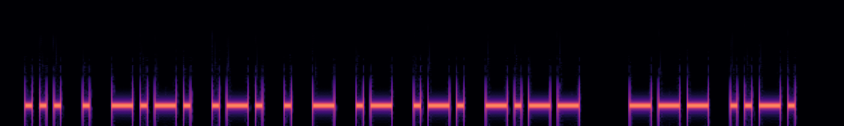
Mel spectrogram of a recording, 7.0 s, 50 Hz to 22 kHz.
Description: Morse code, heard as a keyed tone, about 20 wpm, 700 Hz. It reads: SECRETARY OF
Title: Sentences from Top 1400 Words 20wpm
